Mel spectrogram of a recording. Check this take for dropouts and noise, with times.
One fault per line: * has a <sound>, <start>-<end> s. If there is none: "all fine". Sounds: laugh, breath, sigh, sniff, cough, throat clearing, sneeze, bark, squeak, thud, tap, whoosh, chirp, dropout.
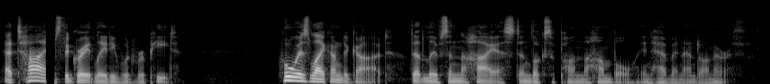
* has a dropout, 0.5-0.6 s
